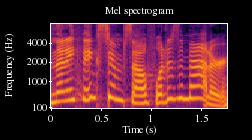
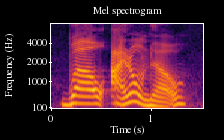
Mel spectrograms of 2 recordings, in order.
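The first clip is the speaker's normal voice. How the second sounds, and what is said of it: Angry voice. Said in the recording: “in an angry voice”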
